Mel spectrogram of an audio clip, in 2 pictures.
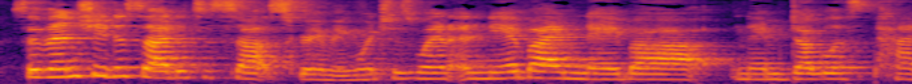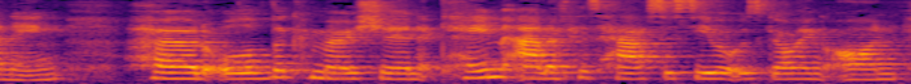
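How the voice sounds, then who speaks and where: A woman's voice: medium pitch, normal speed, a bit bright. A woman, telling a true crime story conversationally in a furnished room. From Australia. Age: 20s. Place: small furnished room indoors. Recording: roomy indoor echo.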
